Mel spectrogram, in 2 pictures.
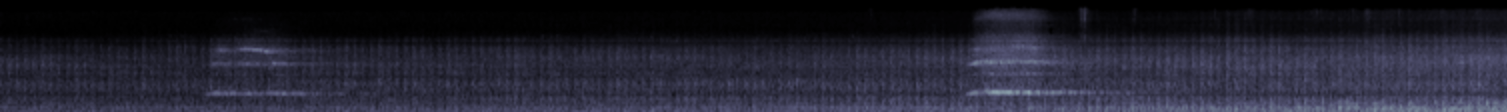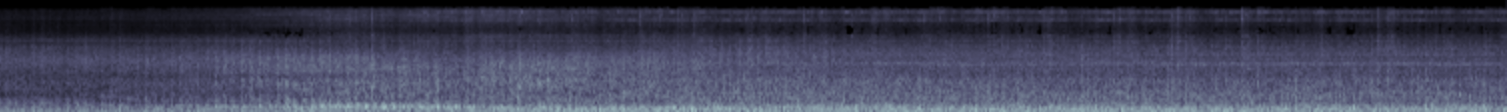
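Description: Narrow-gauge steam locomotive whistle sounding twice: a short, weaker blast about two seconds in and a louder one about ten seconds in. The train then draws near and passes close by, the running noise of its wheels and coaches on the rails swelling to a loud, steady rumble and clatter.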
